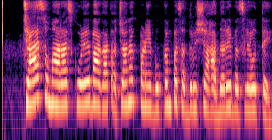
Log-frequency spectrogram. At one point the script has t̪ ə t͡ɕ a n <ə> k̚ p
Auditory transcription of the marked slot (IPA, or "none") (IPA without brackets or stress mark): ə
